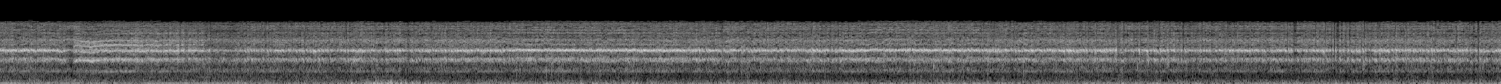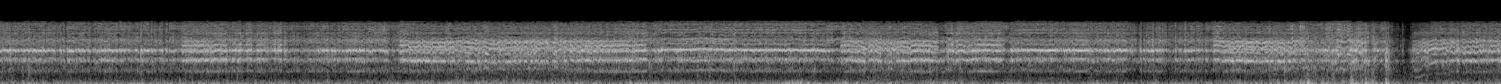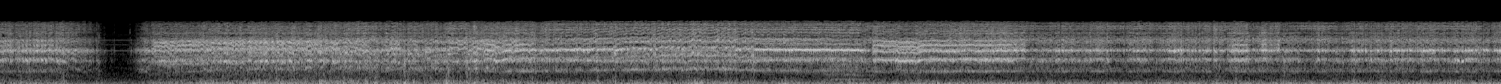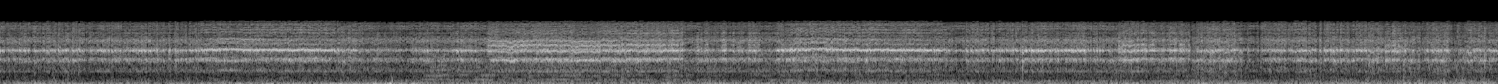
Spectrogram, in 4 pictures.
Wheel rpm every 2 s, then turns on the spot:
160, 160, 160, 160, 160, 160, 160, 160, 160, 160, 160, 160, 160, 160, 120, 90, 160, 160, 160, 160, 160, 160, 160, 160, 160, 160, 160, 160, 160, 160.
30-32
